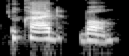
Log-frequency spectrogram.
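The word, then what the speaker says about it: תוקד בו: So this is tu. This is a kuf with a patach, so this says ka, and then the dalid will close the syllable out to say kad, tukad, and then a bet with a cholam vav, which says o, says bo, tukad bo.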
